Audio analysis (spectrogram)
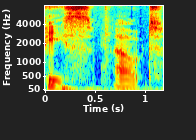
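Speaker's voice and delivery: soft, quiet whisper.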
